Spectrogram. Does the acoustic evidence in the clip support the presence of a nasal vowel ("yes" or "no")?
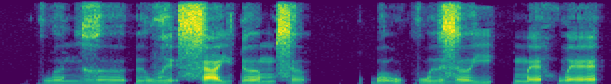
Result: no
